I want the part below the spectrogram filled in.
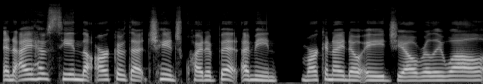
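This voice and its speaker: In a plain, everyday voice, a woman speaks at a moderate pace with medium pitch and fairly even intonation on a very clean recording with a silent background. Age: 50s. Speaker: physician podcast co-host. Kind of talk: casual podcast discussion.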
